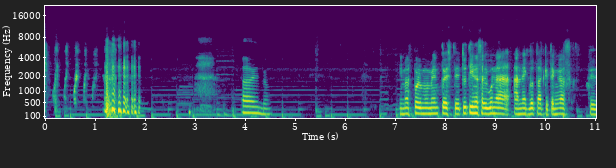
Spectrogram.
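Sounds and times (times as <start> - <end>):
person imitating duck quacks: 0.0 - 1.2
laughter: 1.2 - 1.9
speech: 4.0 - 4.6, 7.2 - 11.0.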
